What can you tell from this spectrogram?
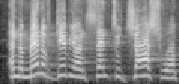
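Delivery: loud, high preaching voice. Acted. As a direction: proclaim it to the congregation. Preacher reading scripture at full force.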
